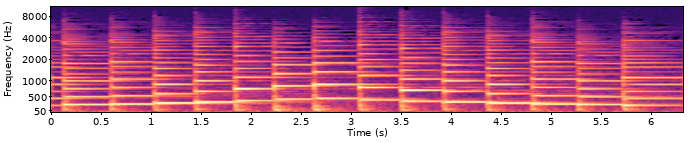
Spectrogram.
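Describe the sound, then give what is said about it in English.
A piano plays a melodic minor scale as an even series of single struck notes, each ringing and then decaying, climbing step by step in pitch before turning and stepping back down. “So if we play the melodic minor scale going up and then going down, it sounds like this.”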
